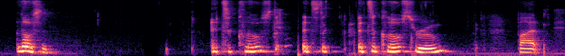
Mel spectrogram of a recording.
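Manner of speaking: hushed, soft, kept-down voice. A narrator voicing a character who hurries back to report, hushed voice. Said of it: "in a hushed voice".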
